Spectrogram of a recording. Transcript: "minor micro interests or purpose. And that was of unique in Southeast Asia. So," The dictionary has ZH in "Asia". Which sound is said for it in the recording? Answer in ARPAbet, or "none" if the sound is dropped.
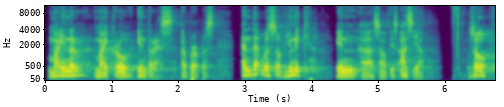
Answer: S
